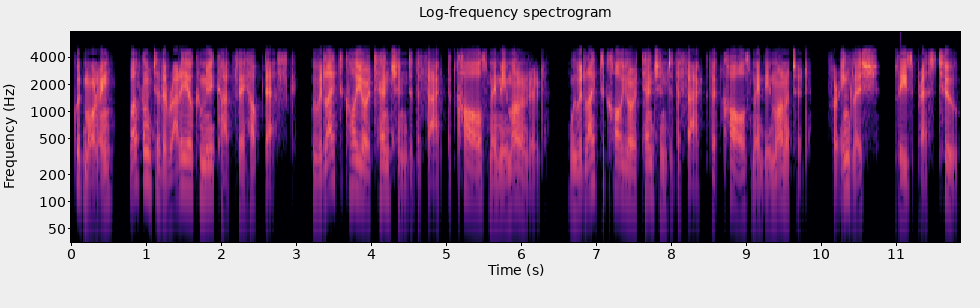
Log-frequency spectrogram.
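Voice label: Male English IVR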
